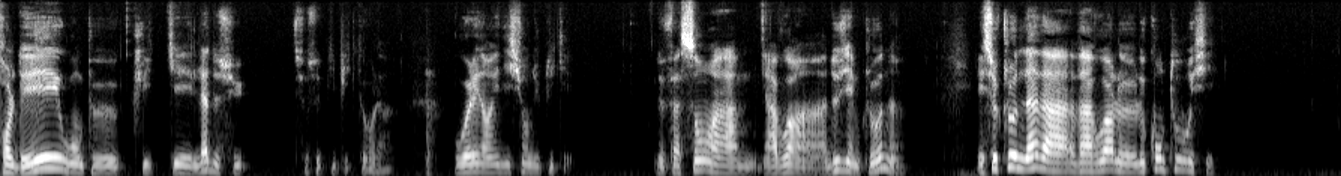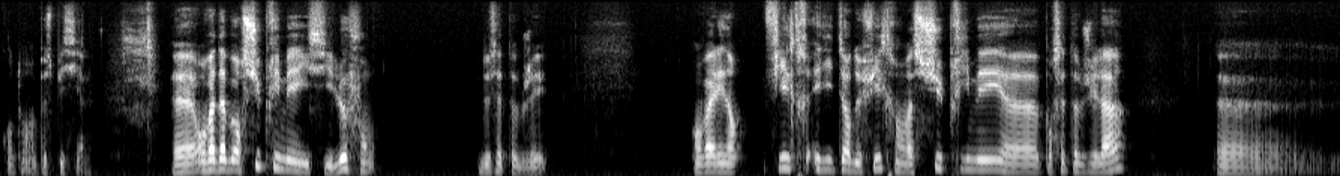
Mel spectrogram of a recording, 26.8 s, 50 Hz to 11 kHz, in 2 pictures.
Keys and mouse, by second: 5.0 click, 6.2 click, 6.7 middle click, 7.6 middle click, 8.5-9.6 drag, 9.6 ctrl+z, 17.1 click, 20.6 click, 22.0 click.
